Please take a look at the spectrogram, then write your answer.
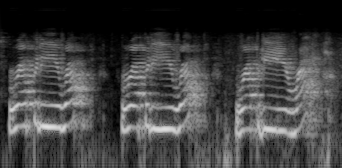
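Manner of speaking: high, yappy dog barks; barking dog voice. A narrator's reading. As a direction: bark it out like a small dog. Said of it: "and barks".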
